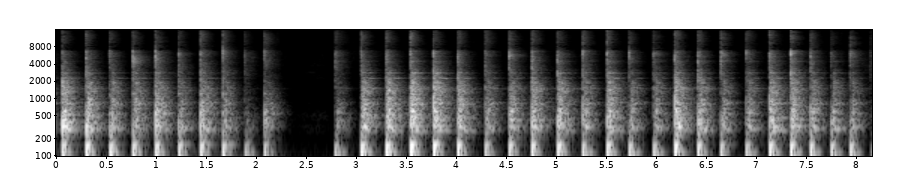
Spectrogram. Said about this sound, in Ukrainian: Ну, так буду відбивати кожен тоненько, гарненько, тоненько.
